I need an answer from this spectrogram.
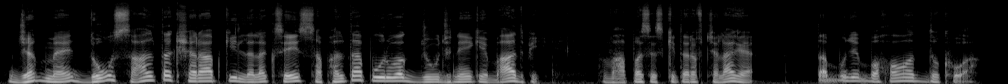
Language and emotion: Hindi, sad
